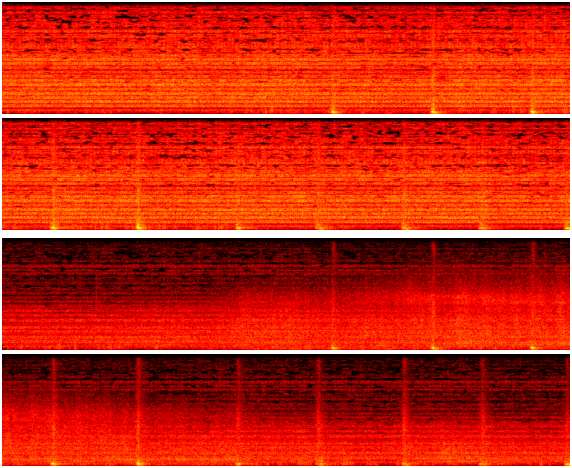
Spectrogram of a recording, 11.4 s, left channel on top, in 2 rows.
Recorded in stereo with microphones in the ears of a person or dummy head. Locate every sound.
0.0 s an engine running: 75° left (ahead or behind)
3.3 s a whoosh: 35° left (ahead or behind)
